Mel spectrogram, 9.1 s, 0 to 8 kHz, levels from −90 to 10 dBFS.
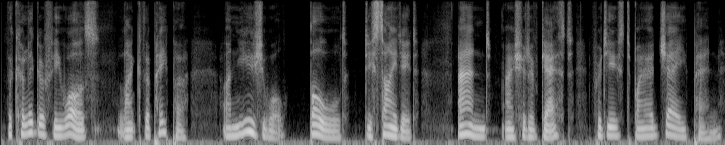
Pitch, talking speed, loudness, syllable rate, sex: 125 Hz, 125 wpm, -19 LUFS, 4.3 syllables/s, male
